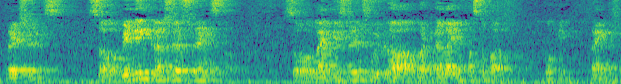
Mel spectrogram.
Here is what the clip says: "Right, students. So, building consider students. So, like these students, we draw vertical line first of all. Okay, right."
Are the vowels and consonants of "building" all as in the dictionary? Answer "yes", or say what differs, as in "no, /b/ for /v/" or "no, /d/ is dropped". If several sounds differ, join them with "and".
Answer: no, /n/ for /l/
